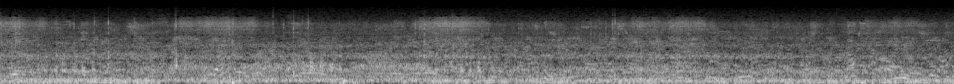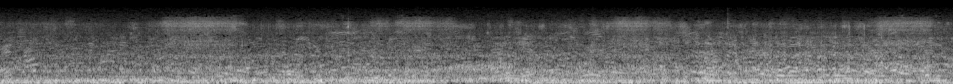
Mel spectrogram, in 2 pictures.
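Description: Nothing in this audio stands out as a technical problem; it just runs along steadily with nothing going wrong that a listener would pick up on.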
